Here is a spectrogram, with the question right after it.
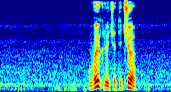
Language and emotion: Russian, angry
